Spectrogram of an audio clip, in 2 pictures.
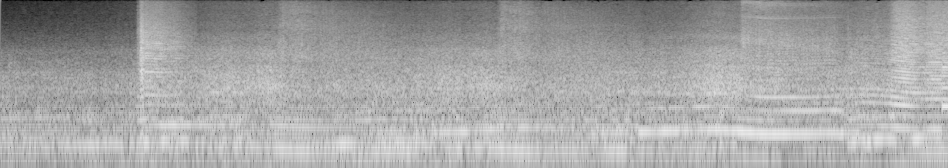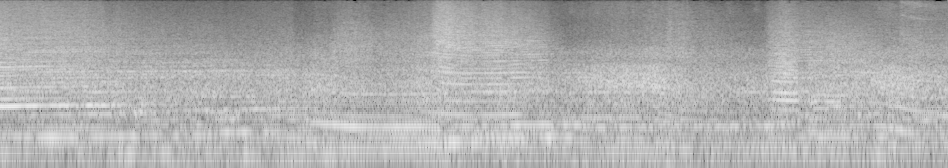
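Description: Racing cars whoosh past close by.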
